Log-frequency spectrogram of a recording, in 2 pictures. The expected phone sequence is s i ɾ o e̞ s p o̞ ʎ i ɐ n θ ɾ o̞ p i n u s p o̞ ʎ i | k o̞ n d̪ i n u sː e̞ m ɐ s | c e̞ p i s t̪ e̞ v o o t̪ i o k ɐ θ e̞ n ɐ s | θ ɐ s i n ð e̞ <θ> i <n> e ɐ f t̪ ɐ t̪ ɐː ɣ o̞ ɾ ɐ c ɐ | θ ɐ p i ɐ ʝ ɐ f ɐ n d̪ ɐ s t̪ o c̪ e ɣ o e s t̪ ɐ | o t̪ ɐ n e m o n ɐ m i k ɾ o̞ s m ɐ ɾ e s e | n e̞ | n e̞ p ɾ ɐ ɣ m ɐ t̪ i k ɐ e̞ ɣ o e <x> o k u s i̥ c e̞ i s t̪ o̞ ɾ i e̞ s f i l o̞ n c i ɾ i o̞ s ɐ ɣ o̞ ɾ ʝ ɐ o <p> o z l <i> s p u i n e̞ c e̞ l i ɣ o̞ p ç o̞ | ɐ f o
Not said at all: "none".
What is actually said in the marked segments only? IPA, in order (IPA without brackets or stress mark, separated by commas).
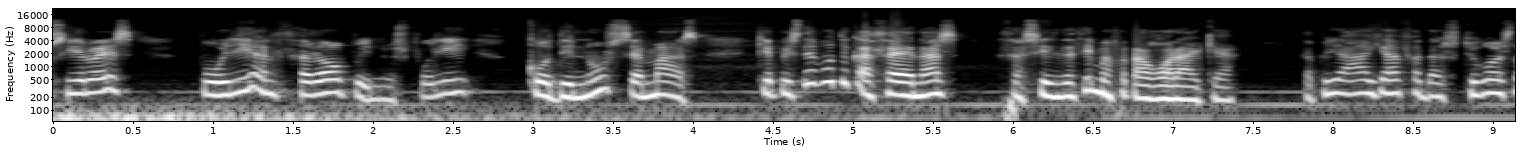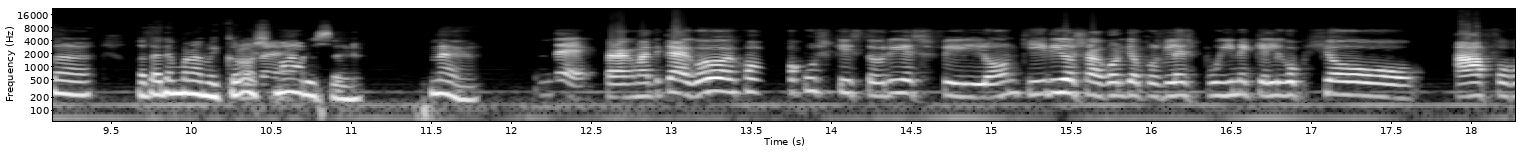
θ, m, x, p, e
